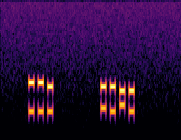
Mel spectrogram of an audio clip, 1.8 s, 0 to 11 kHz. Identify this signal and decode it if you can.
DTMF, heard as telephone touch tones, dialled by machine, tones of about 50 ms. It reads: 332 5271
